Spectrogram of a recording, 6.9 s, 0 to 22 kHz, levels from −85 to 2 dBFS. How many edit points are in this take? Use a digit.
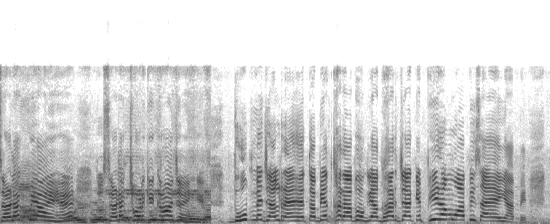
1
